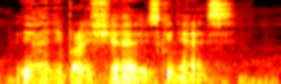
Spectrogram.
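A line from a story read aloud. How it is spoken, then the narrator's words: Quiet. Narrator (Russian): негромко произнес отец Себастьян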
